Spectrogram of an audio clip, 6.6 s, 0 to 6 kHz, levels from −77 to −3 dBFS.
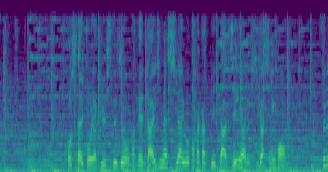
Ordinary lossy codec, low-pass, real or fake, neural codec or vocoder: none; 5.4 kHz; real; none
